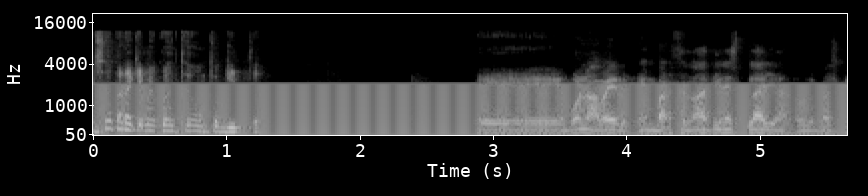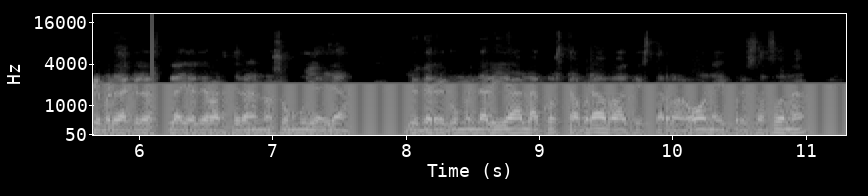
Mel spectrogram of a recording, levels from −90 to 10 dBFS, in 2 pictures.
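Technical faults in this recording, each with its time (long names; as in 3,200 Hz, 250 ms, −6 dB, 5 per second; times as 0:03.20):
mains buzz 60 Hz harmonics 34 −29 dBFS
0:06.09: click −2 dBFS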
